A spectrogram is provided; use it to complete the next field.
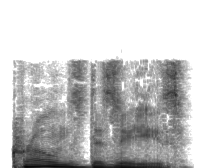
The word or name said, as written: crohns disease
